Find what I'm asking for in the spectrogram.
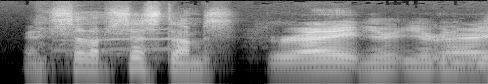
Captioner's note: laughs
